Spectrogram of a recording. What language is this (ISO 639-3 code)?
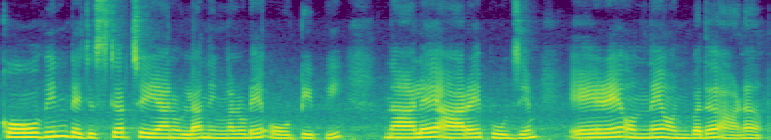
mal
